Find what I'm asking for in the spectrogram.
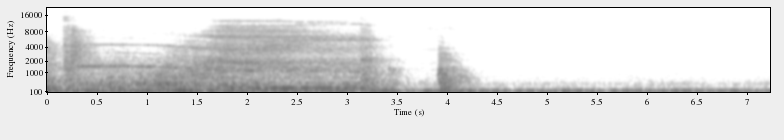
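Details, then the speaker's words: Datsun 240Z with newly installed Holley dual 450 LPH drop-in fuel pump kit and smaller tank, ignition on: steady electric hum and whir about three seconds then clean cutoff, normal prime; pressure builds and holds much better than before. "So there's pressure. £25. And that's holding pressure way better than that other deal was."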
